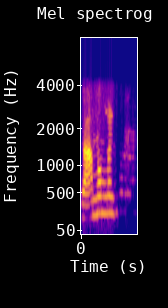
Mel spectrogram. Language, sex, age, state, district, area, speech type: Sanskrit, male, 30-45, Karnataka, Vijayapura, urban, conversation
